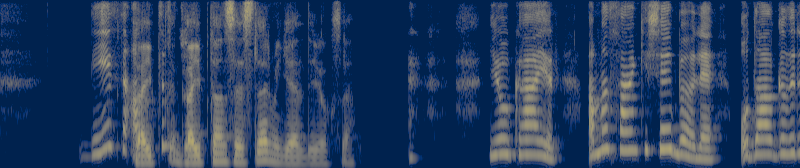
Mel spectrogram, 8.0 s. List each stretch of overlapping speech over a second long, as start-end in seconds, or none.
none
